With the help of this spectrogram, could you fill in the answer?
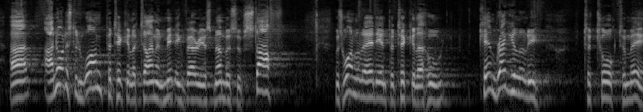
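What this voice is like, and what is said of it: Geordie accent. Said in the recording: “I like to hear Geordie accent.”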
